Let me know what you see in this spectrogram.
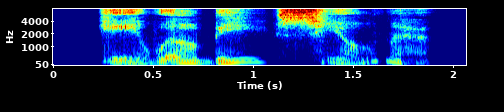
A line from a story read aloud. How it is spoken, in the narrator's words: the doctor said, his voice hoarse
